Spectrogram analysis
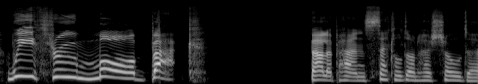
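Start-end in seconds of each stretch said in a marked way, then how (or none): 0.1-2.1 slow, loud and raised, defiant; defiant slow declaration. Acted. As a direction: drive each word home slowly. Climax of speech.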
